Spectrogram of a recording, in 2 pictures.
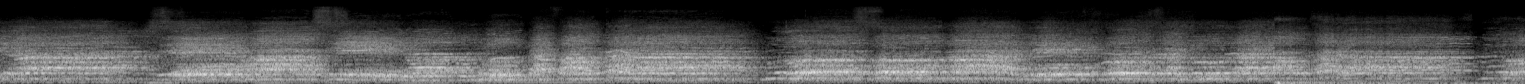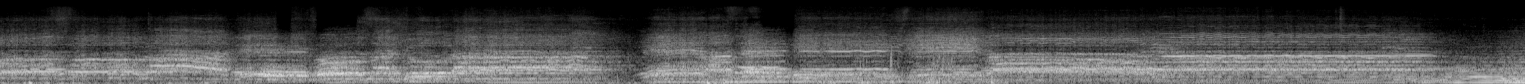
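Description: A large group of voices singing a hymn together, in long held phrases with brief breaks between them.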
